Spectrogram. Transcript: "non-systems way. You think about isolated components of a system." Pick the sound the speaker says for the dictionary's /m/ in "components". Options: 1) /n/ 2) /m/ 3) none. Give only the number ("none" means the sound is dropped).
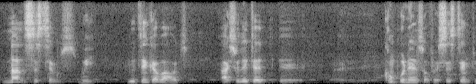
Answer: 2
